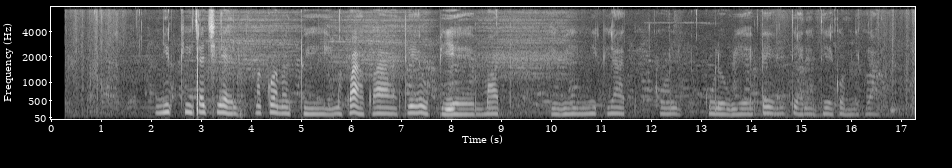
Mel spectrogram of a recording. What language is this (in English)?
Acoli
